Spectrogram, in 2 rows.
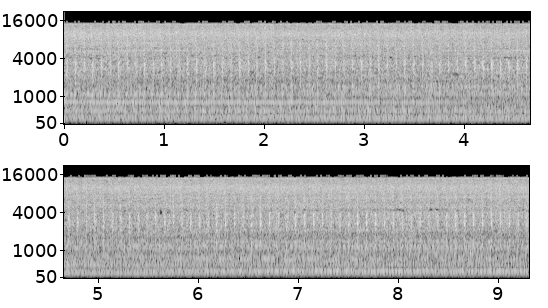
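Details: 2008 Hyundai Santa Fe 2.7 engine knock: steady, even, sharp metallic ticking at roughly four per second riding on the idle; source unclear.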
